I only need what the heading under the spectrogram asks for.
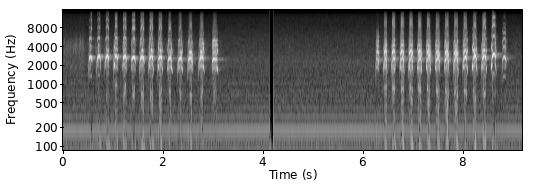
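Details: Hog Island osprey nest, 17 July 2020, shad arriving. Two long strings of loud, evenly timed whistled chirps, roughly three per second, are separated by about three seconds of quiet over a low steady hum.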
